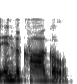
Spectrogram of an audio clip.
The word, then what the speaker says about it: Invercargill: Invercargill. Invercargill. Yeah, kasi yung R, kasi roll yung R sa South Island. That's why it's Invercargill.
